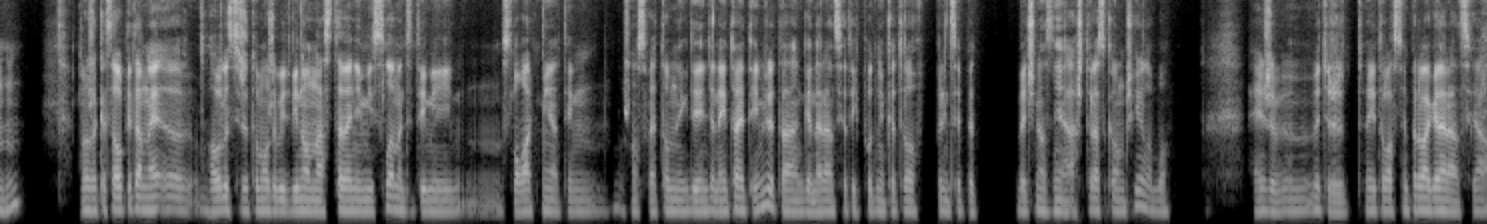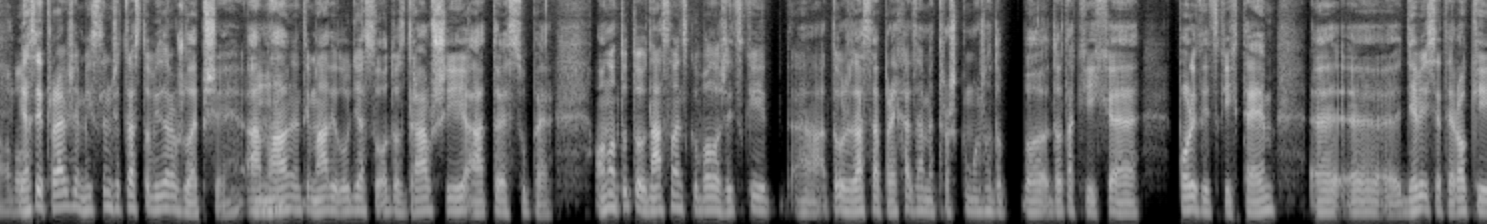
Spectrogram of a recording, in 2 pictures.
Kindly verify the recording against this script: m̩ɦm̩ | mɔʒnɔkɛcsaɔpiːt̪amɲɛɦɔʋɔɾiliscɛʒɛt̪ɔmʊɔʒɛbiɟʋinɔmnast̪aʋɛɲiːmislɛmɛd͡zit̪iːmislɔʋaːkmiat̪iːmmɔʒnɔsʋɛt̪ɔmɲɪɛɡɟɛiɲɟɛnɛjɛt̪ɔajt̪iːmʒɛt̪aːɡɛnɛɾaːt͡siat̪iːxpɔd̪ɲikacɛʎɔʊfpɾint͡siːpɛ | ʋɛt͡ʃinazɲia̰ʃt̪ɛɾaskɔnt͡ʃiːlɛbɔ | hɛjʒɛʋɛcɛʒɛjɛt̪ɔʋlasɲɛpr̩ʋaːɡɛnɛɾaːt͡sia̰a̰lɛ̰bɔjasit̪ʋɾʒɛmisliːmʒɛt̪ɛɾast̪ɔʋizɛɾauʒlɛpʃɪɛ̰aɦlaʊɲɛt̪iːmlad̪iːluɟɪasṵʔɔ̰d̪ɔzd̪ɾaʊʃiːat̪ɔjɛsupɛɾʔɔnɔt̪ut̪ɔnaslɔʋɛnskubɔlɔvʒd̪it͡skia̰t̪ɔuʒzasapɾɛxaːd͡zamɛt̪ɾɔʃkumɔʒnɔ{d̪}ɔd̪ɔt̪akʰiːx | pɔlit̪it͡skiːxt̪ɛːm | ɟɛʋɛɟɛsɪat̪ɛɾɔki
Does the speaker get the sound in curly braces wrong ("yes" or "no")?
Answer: no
